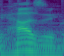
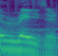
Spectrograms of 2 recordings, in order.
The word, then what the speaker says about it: Razer: Eu acho que ninguém chama ela de Razer, espero eu. Se não, ó, a pronúncia certa é Razer, tá?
